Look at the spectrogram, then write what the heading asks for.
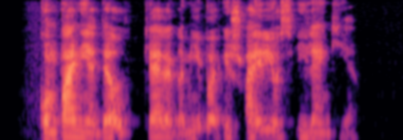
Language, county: Lithuanian, Panevėžys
